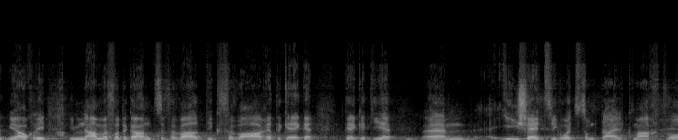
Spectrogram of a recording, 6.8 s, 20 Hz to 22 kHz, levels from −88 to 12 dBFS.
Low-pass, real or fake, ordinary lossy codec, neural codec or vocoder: 14.4 kHz; real; Opus, 16 kbps; none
